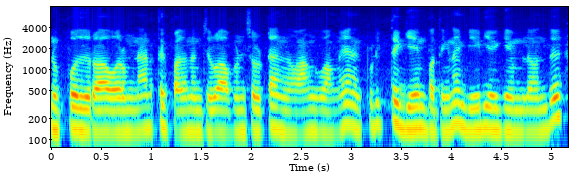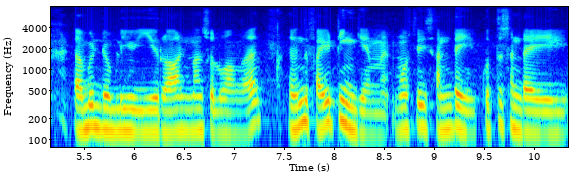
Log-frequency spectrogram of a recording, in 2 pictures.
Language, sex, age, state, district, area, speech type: Tamil, male, 18-30, Tamil Nadu, Sivaganga, rural, spontaneous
